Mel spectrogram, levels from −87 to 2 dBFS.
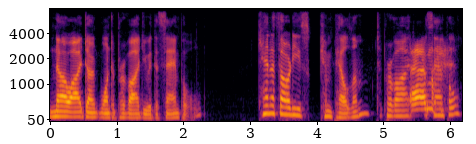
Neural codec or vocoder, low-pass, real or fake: vocoder, 22.05 kHz, 80 mel bands, Vocos; 7.2 kHz; fake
